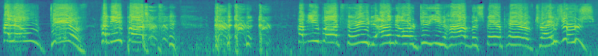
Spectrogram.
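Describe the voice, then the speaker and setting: A man's voice: very high voice, slow, sharp tone, slight background noise, pitched above the performer's own voice, full character voice. A man doing a whiny eager young castaway. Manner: whiny, pleading.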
